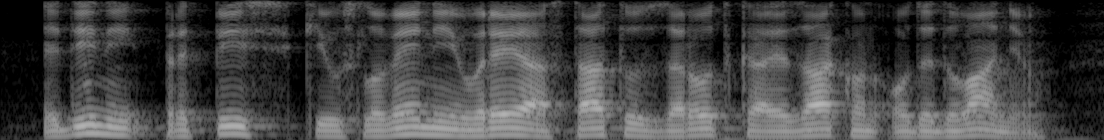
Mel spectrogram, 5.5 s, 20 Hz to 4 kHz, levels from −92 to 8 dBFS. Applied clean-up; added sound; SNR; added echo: none; none; none; none.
